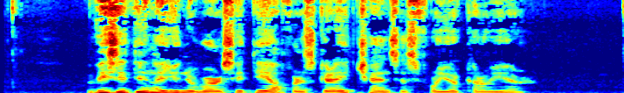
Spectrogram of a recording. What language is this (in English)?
English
